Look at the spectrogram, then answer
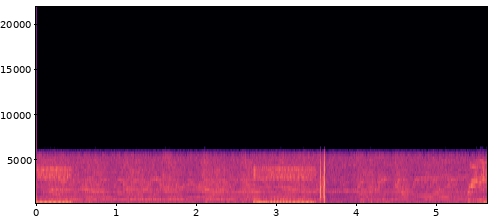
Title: The Snore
